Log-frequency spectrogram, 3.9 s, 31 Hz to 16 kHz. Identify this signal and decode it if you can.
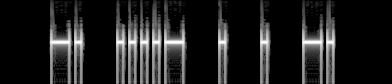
Morse code, heard as a keyed tone, about 20 wpm, spaced as for 14 wpm, 700 Hz. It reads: N4EEN
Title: 140 Lesson 23g - Letter f - Call Signs 20wpm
